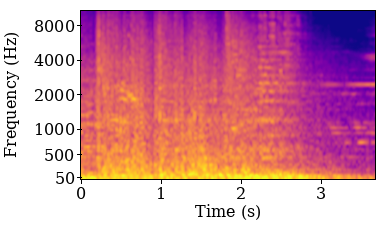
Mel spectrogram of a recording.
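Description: A bomb detonates in the video game Highguard, a loud sustained blast of booming explosions and crackling gunfire-like bursts that roars steadily before fading out at the end.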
